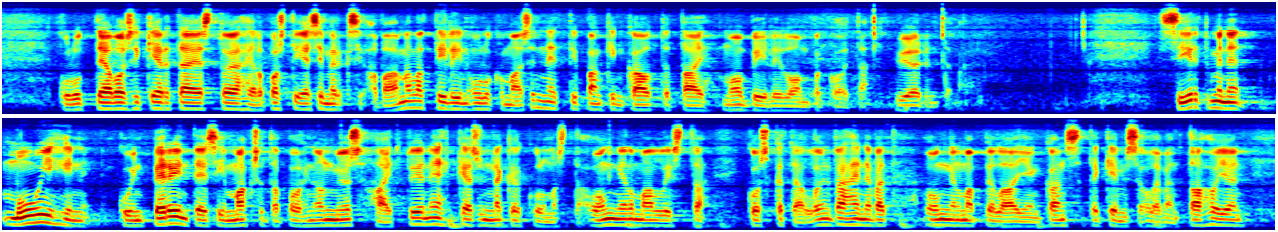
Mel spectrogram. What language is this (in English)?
Finnish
